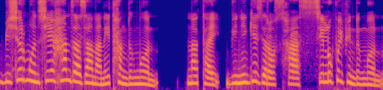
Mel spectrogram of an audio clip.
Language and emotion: Bodo, sad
